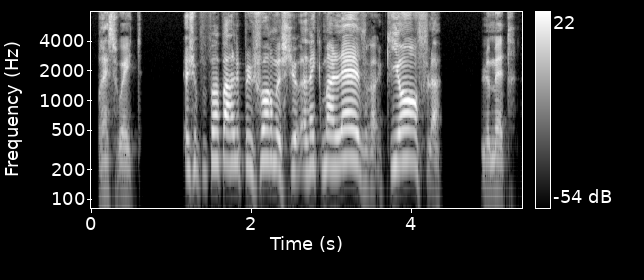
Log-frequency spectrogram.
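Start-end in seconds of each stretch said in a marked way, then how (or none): 1.2-4.4 very high, distorted pupil voice; stung schoolboy; swollen-lip boy. Acted. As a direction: speak past a fat lip.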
